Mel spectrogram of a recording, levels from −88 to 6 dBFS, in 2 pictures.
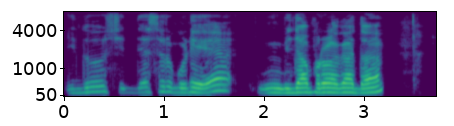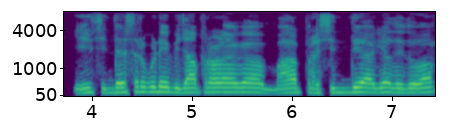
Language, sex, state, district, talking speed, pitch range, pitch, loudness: Kannada, male, Karnataka, Bijapur, 115 wpm, 150-165 Hz, 160 Hz, -21 LUFS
